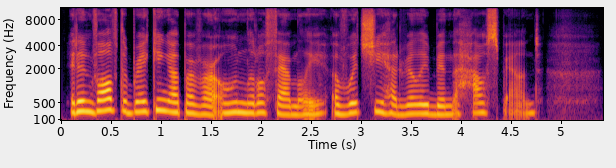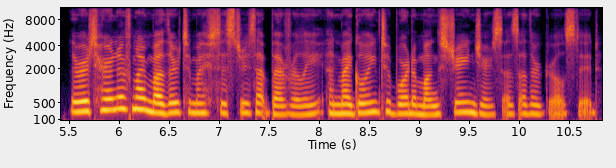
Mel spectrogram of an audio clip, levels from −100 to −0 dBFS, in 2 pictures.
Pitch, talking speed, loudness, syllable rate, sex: 235 Hz, 215 wpm, -18 LUFS, 5.7 syllables/s, female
